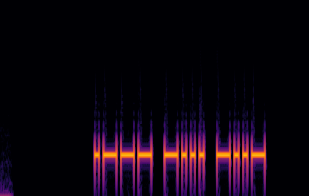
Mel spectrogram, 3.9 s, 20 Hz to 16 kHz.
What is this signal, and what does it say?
Morse code, heard as a keyed tone, about 21 wpm, 700 Hz. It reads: JBX
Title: USA Call Sign Postfixes - 3 Letters 22wpm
